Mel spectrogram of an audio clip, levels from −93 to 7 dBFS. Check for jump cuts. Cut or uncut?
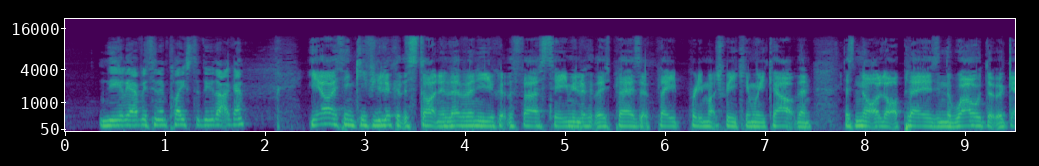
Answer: uncut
